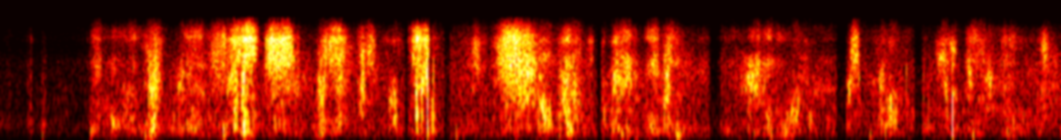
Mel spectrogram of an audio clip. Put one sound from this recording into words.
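A cloth rubs across a chalkboard in short strokes.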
